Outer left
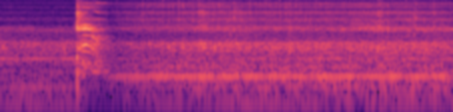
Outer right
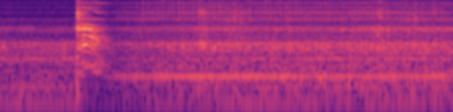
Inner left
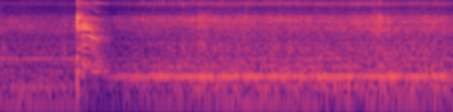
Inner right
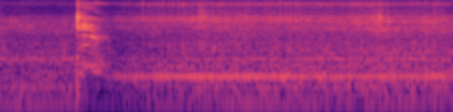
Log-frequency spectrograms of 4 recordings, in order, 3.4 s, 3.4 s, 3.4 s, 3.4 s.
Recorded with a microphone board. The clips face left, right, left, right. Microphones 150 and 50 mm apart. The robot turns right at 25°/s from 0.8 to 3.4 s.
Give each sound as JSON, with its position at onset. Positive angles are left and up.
{"t": 0.6, "sound": "a cough", "side_deg": 15, "distance_m": 0.9}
